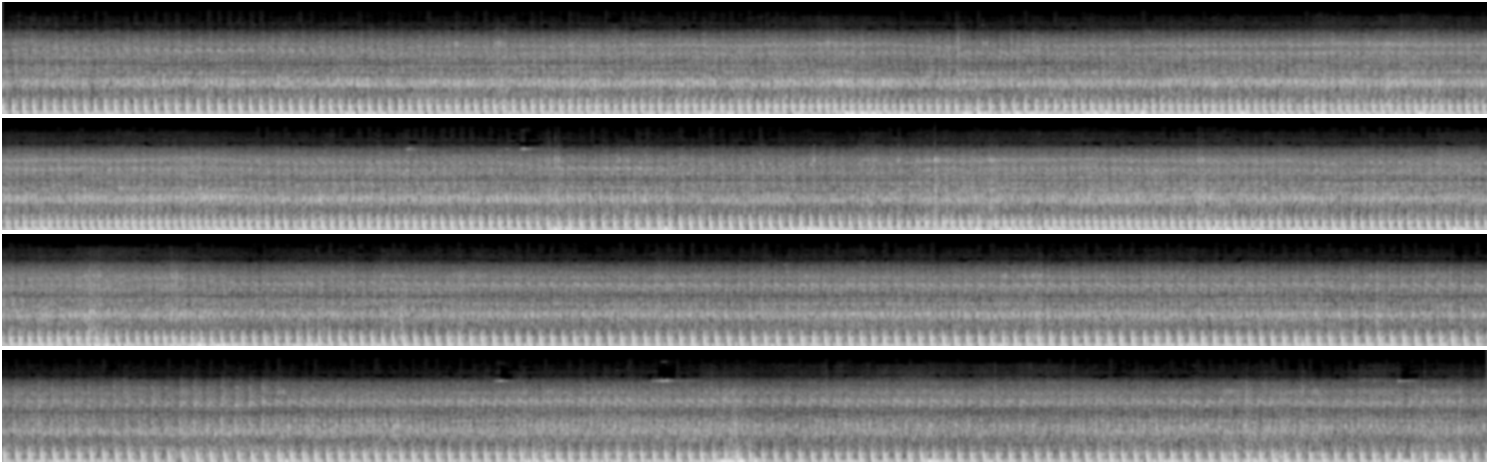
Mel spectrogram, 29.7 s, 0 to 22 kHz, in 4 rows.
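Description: Husqvarna FE 250 dirt bike's four-stroke single-cylinder engine running continuously under way, its revs rising and falling a little with the throttle.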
